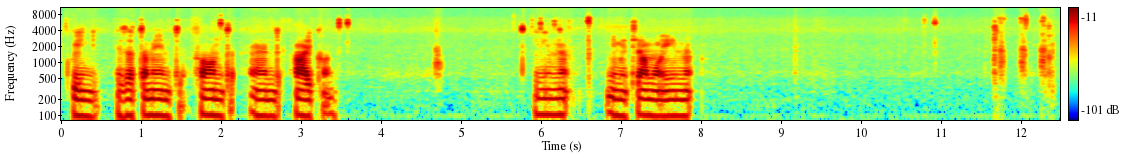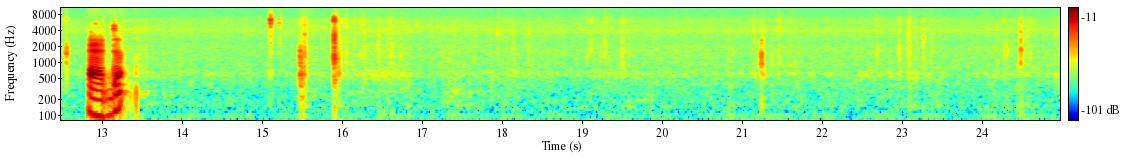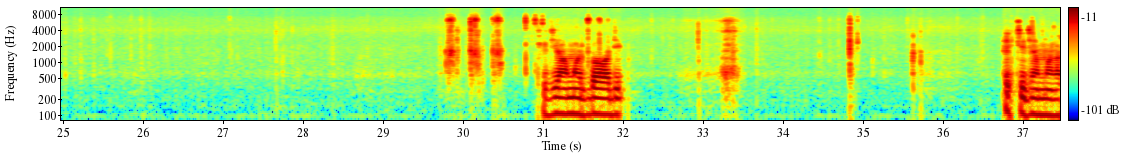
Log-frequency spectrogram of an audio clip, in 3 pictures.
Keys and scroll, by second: 2.5 ctrl+c, 6.4 Return, 7.4 Tab, 9.1 ctrl+z, 9.6 ctrl+z, 15.8 Return, 15.9 Return, 16.3 Up, 16.5 Up, 16.7-22.0 typing, 19.4 Return, 22.9 Return, 23.1 Return, 24.0-25.7 typing, 25.8 Return, 27.2-28.7 typing, 31.6 Return, 32.1-34.1 typing, 34.7 Return, 36.0-37.4 typing.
